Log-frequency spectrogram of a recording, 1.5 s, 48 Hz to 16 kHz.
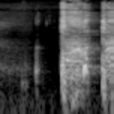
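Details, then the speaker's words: Adult who is 30 weeks pregnant, cough since Thursday, now Saturday and sounding better than the night before: two forceful coughs in a quiet room, the second cut off; plain cough. "It's definitely sounding a lot better than it did last night. Like the last couple of days it started on like Thursday and today's Saturday."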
